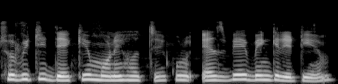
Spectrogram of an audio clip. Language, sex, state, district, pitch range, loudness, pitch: Bengali, female, Tripura, Dhalai, 190-225 Hz, -15 LUFS, 195 Hz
